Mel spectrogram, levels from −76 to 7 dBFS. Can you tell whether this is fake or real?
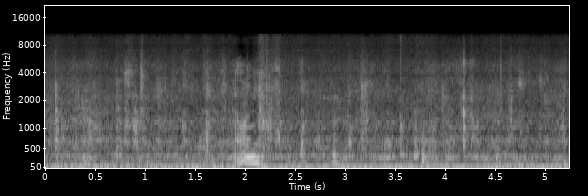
fake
